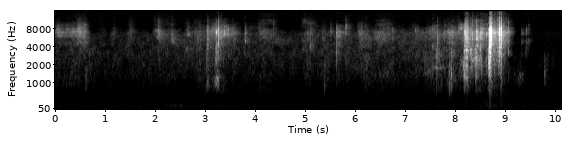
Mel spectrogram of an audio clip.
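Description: Monkeys softly rustle fur while grooming.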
